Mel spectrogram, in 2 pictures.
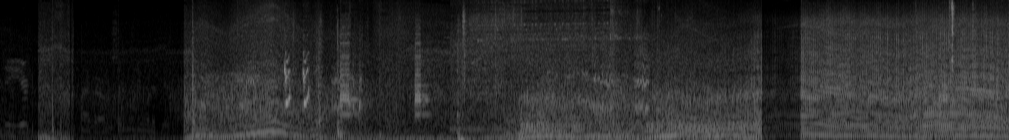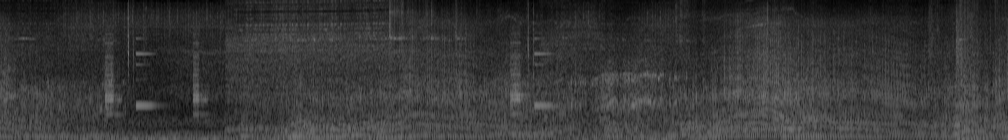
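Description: A car in GTA V roleplay drives and skids, its engine roaring loudly and continuously with tires screeching in long sweeps, while people talk intermittently over it.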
